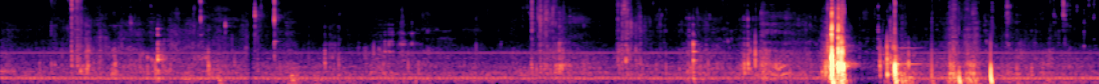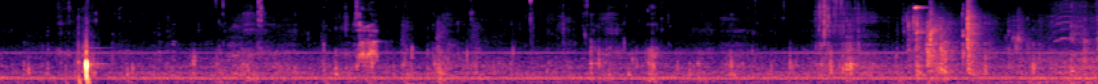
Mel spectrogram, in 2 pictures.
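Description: Close-up eating sounds: chewing and biting into fried bean-sprout spring rolls (lumpiang togue) with rice, with scattered small clicks over a steady low hum. A loud sharp knock about eight seconds in, and another sharp click about four seconds later.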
